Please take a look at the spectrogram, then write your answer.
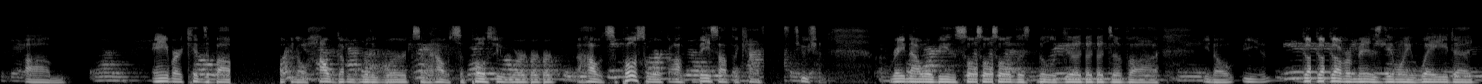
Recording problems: garbled, watery; badly; nothing above 6 kHz
voice in the background; loud; throughout; 8 dB below the speech
audio freezing; at 2.5 s for 0.5 s and at 7.5 s
audio stuttering; 4 times, first at 5 s

